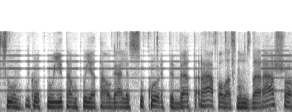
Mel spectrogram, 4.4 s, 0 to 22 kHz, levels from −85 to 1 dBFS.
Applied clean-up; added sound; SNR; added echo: neural mask model RNNoise.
